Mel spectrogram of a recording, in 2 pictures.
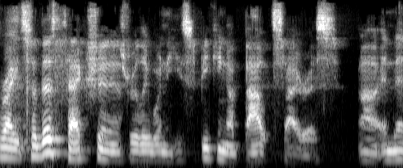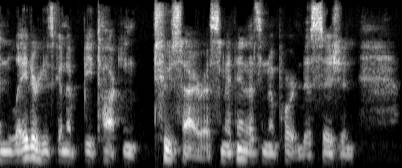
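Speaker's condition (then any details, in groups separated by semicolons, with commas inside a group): No condition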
